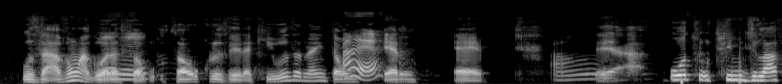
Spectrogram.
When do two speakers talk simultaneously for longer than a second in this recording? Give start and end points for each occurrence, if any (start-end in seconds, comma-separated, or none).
none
